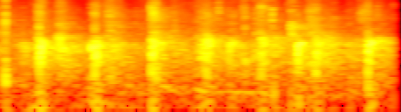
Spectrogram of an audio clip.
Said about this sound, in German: Ein Applaus für meinen Retter, bitte.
